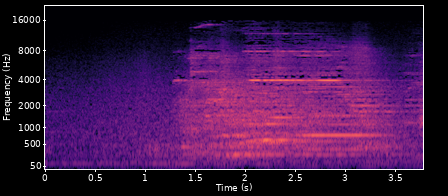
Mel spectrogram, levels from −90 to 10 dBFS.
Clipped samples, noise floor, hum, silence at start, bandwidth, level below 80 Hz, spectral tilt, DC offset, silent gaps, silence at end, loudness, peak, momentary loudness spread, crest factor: under 0.1%; -52 dBFS; none; 0.75 s; 16 kHz; -68 dBFS; 0 dB/octave; under 0.1%; none; 0 s; -21 LUFS; -10 dBFS; 17 LU; 16 dB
